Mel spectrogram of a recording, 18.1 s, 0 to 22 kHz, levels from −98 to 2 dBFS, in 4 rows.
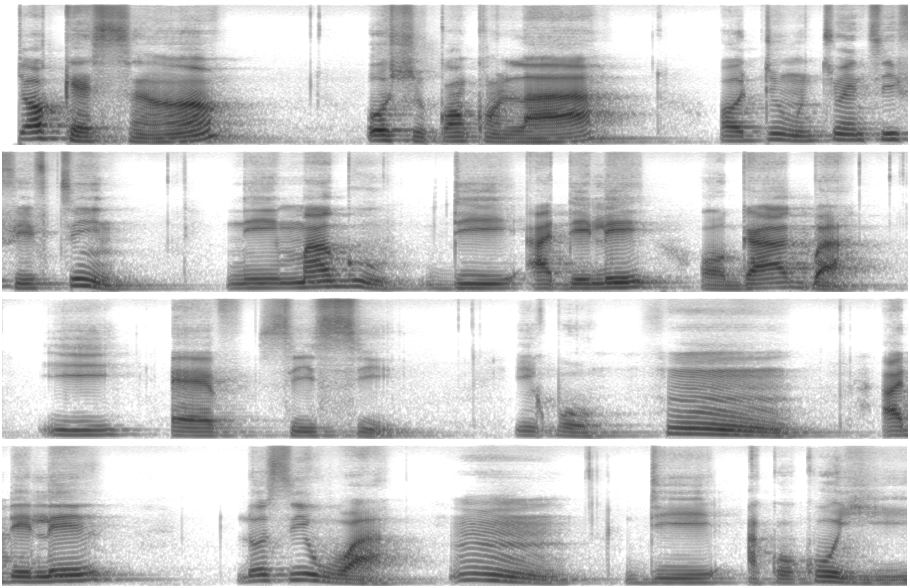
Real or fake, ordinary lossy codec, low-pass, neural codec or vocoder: fake; none; none; autoencoder, 48 kHz, 128 numbers a frame, DAC-VAE, trained on Japanese speech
